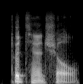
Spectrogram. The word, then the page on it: potential: American English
